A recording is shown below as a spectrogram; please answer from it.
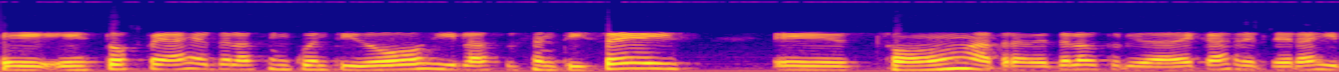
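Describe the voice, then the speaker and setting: Her voice is a plain, everyday voice, a woman's at a fairly high pitch with ordinary pitch variation. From Puerto Rico, Sabana Grande. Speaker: government official. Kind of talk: radio interview.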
